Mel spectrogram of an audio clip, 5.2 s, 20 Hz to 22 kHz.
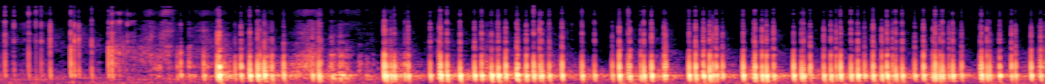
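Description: Long nails tap and scratch the front cover of a hand-sized yellow hardcover notebook with bound pages and an elastic band, held upright. The result is a dense run of quick, dry, muffled taps mixed with scratchy rustling, centred on a mid-range knock around 450 Hz that dies away almost instantly.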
